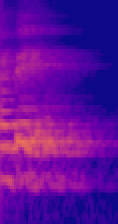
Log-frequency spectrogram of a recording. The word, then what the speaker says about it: ampere: Se escribe ampere, se pronuncia ampere, pero en el Perú amperio.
